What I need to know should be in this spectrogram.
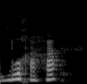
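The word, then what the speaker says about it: Boukhara: Bon, ça s'écrit Boukara, mais ça se dit Bourrara.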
